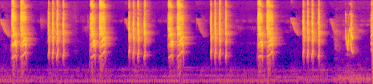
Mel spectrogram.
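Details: Local long-tailed shrike in molt, singing its repertoire of imitated wild-bird phrases: repeated groups of two to four rapid scratchy high notes, spaced roughly every second, over a faint low hum.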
